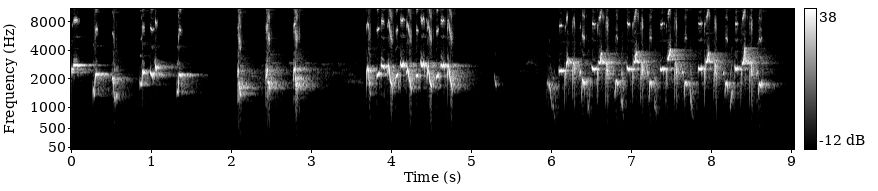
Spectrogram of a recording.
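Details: Yellow-vented bulbul (trucukan) in a fighting-style, long rapid-roll song used to provoke other bulbuls into answering: bubbly chattering notes in quick runs, broken into short bursts and pauses, with a longer run at the end.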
